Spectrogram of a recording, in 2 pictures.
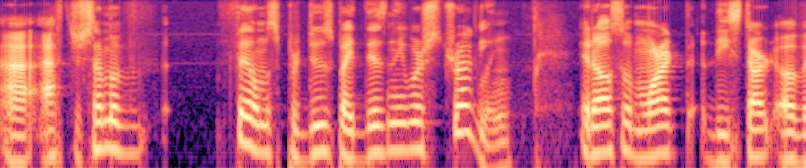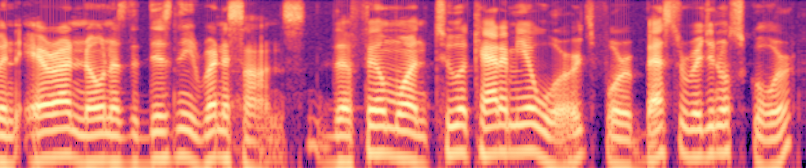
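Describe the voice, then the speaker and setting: A man's voice: medium pitch, moderate pace, no echo, clean studio sound. A man hosting a casual film podcast, talking enthusiastically and rambling with frequent restarts. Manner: enthusiastic, rambling, self-interrupting. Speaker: podcast host. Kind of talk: casual chat about old films.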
